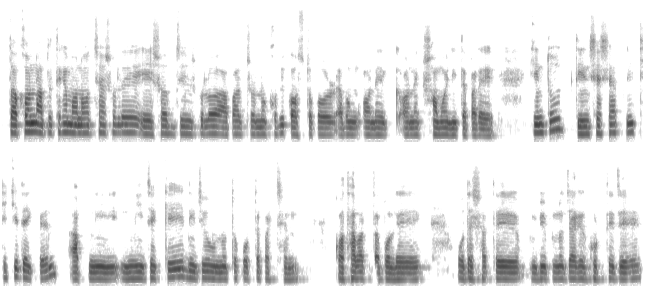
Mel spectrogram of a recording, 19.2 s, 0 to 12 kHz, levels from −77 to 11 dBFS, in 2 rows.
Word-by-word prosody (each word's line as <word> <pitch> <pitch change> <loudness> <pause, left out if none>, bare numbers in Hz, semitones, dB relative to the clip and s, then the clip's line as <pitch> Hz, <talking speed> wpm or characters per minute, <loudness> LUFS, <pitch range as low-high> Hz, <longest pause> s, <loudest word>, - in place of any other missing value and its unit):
তখন 160 +3 +6 0.2
আপনার 155 0 -4
থেকে 165 0 0
মনে 150 -1 +5
হচ্ছে 150 +1 -6
আসলে 155 +1 -2 0.3
এইসব 135 +2 -1 0.2
জিনিসগুলো 135 0 -2 0.2
আমার 130 +1 -4
জন্য 130 -1 -2 0.2
খুবই 145 +3 -3
কষ্টকর, 125 -1 0 0.2
এবং 125 +1 -2 0.3
অনেক, 120 -1 0 0.3
অনেক 120 0 -2 0.2
সময় 125 -1 +2
নিতে 120 +1 -1
পারে। 115 -1 +1 0.7
কিন্তু 155 +4 +4 0.4
দিন 135 0 +4
শেষে 145 +2 -2
আপনি 160 +1 -4 0.2
ঠিকই 145 +3 -4
দেখবেন 125 +1 -1 0.4
আপনি 120 0 +2 0.5
নিজেকে 125 +3 0 0.3
নিজে 130 +1 0
উন্নত 120 -1 +1 0.2
করতে 120 -2 -4
পারছেন। 110 -1 -7 0.7
কথাবার্তা 120 +1 +1
বলে, 115 0 +3 0.9
ওদের 120 0 0
সাথে 120 0 -1 0.6
বিভিন্ন 120 0 +1 0.2
জায়গায় 120 -1 +1
ঘুরতে 115 0 -5
যেয়ে। 115 +1 +2
125 Hz, 120 wpm, -23 LUFS, 120-140 Hz, 0.9 s, তখন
